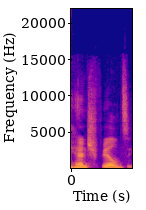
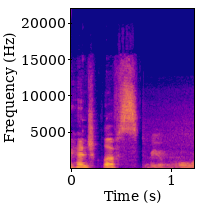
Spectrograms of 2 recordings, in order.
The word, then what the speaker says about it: Hinchcliffe: just the air being let out from Tony Hench Field's go probably sorry Hench Cliffs how much have I been mispronouncing his name right you have to hold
